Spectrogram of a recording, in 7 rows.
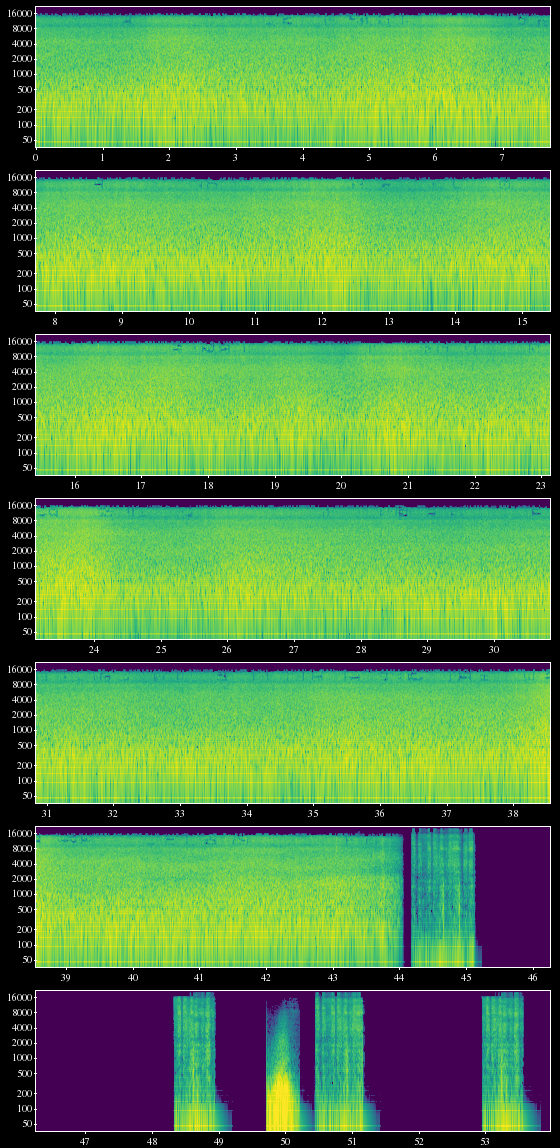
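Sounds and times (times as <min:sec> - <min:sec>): sea waves breaking: 0:35.0 - 0:44.0.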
